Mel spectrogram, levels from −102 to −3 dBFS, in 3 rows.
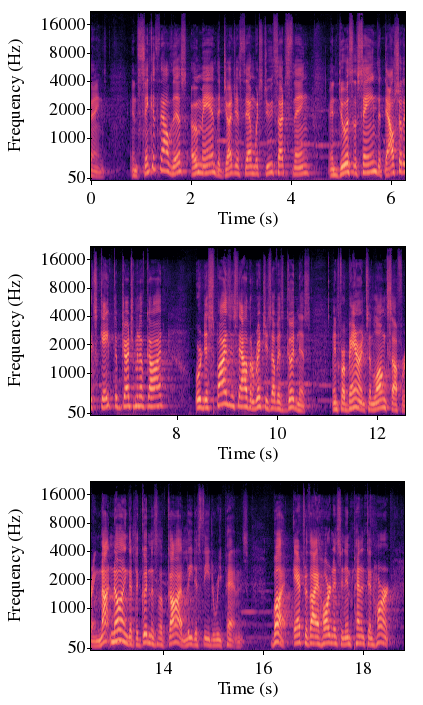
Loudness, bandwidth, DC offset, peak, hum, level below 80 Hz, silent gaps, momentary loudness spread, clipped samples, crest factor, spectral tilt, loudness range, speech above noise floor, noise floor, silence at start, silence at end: -25 LUFS; over 20 kHz; under 0.1%; -6 dBFS; none; -74 dBFS; none; 12 LU; under 0.1%; 20 dB; -4.5 dB/octave; 4 LU; 35 dB; -60 dBFS; 0 s; 0.25 s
